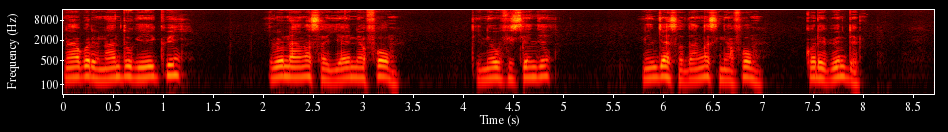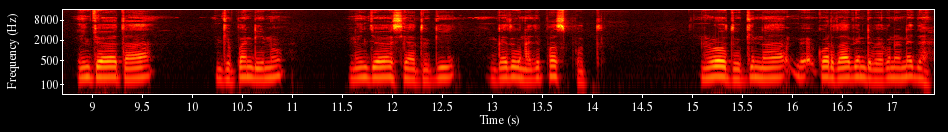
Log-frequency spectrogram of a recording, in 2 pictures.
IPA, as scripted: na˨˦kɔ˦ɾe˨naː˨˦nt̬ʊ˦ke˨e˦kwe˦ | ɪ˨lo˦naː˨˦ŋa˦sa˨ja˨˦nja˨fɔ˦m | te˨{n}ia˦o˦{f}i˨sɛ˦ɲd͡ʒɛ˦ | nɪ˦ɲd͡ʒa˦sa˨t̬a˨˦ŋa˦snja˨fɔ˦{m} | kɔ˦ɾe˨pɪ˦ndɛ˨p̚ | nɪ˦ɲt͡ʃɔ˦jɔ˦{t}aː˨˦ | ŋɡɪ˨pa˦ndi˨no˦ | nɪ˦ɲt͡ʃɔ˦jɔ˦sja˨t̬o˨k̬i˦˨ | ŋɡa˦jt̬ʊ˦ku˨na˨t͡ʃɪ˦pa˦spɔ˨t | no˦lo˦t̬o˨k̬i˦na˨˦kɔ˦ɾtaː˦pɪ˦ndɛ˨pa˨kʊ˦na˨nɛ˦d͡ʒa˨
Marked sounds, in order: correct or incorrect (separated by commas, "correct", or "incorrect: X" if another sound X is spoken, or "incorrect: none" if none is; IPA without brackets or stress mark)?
correct, correct, correct, correct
